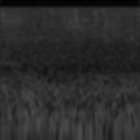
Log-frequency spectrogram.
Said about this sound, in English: Outside, you can hear the drizzle of rain, the occasional clap of thunder, a stroke of lightning that splits the sky.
